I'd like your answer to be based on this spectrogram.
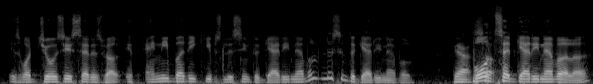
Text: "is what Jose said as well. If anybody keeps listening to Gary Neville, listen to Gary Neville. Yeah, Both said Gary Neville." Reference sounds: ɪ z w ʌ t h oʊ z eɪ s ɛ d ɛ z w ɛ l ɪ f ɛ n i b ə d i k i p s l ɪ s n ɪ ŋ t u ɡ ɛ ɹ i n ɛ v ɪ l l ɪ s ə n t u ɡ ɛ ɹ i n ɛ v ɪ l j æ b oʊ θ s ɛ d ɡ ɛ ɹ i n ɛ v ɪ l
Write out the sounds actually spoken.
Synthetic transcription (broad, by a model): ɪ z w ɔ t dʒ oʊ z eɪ s ɛ d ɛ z w ɛ l ɪ f ɛ n i b ə d i k i p s l ɪ s n ɪ ŋ t u ɡ ɛ ɹ i n ɛ v ɪ l l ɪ s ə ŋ t u ɡ ɛ ɹ i n ɛ v ɪ l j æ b oʊ t s ɛ d ɡ ɛ ɹ i n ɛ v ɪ l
